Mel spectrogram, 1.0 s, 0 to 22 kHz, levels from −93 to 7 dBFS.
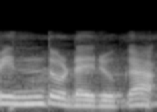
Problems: background sounds at intervals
